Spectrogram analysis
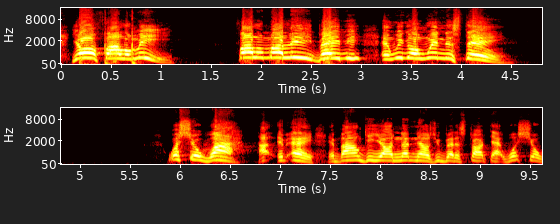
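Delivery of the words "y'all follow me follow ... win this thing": imitating a leader calling his team to follow, high and loud; rallying cry. A hint of Ray Lewis rallying his teammates, loud. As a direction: belt it out like a captain leading the charge.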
